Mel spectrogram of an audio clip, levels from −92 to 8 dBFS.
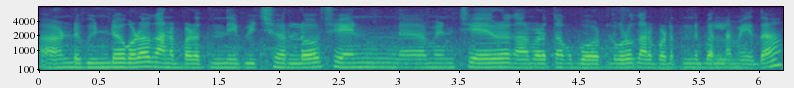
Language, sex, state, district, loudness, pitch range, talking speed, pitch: Telugu, female, Andhra Pradesh, Srikakulam, -17 LUFS, 185-200 Hz, 60 wpm, 195 Hz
